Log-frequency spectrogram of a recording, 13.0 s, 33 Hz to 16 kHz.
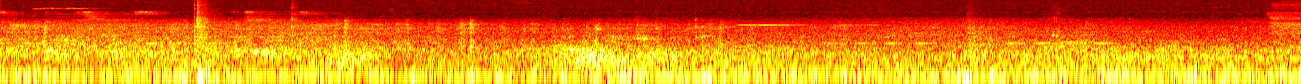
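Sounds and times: electric train rumble: 0.0 - 13.0.

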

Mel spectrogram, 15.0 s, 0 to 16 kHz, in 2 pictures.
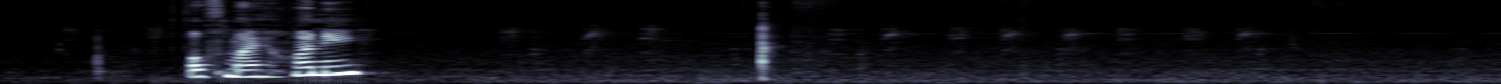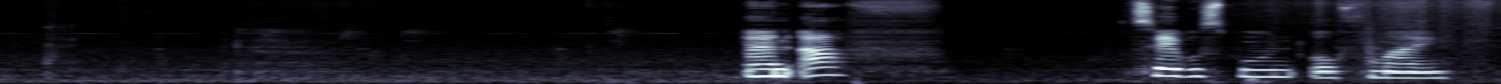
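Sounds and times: faint bird chirps: 0.2 - 13.0.

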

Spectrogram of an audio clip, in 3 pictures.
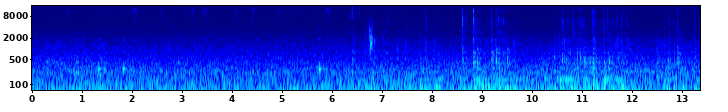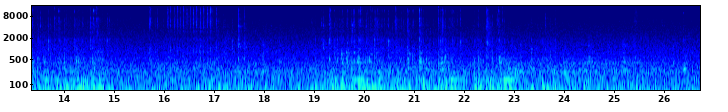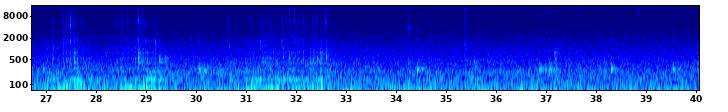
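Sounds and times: typing on computer keyboard: 7.1 - 9.8, 10.4 - 12.0, 12.6 - 15.0, 15.6 - 17.7, 19.0 - 24.0, 27.0 - 29.4, 30.6 - 32.8.

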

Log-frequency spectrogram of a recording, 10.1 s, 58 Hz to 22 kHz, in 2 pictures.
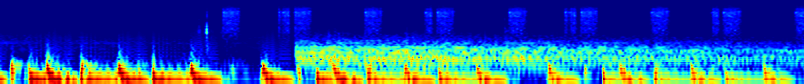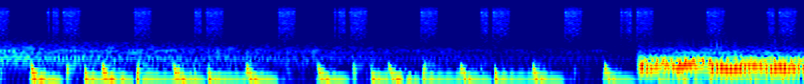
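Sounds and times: lo-fi electronic dance music: 1.2 - 10.0.

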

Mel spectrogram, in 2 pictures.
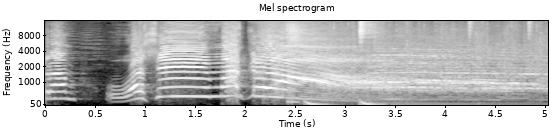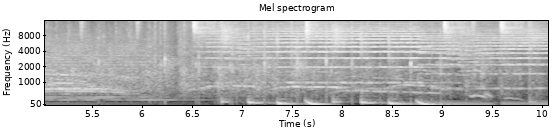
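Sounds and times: heavy drum beat: 2.4 - 3.6, 6.8 - 9.2
audience applause and cheering: 2.5 - 10.0
walk-on music: 3.2 - 10.0.

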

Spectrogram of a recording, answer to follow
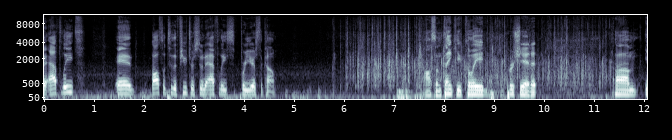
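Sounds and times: audience applause: 5.8 - 11.8.

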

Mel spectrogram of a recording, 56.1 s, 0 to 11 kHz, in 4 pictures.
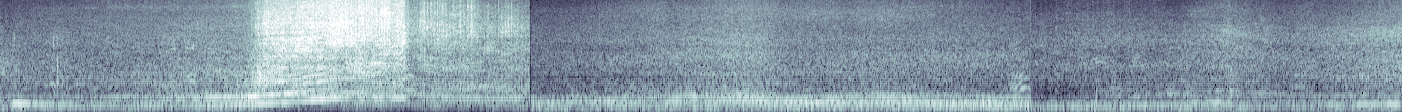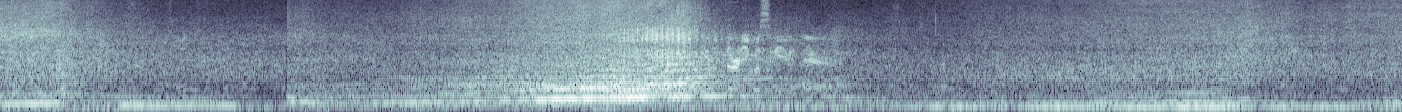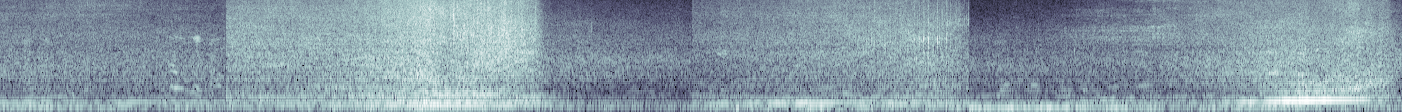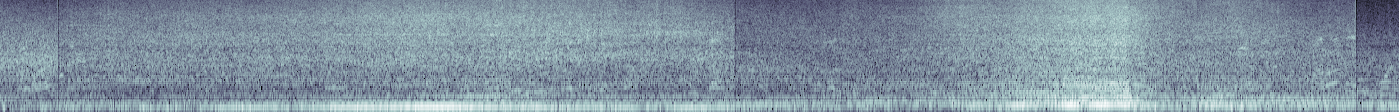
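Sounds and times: cars accelerating past: 0.0 - 10.3, 11.6 - 22.7, 24.0 - 33.8, 35.0 - 37.8, 38.4 - 55.6.

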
